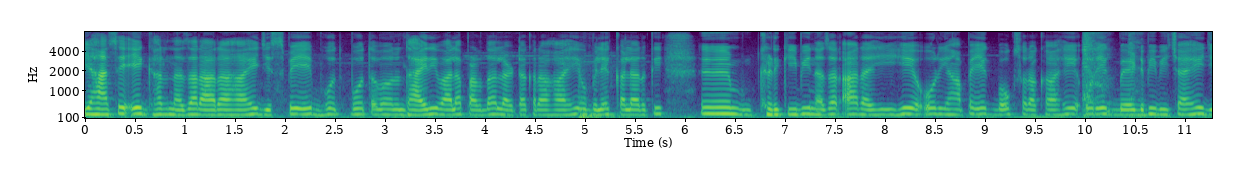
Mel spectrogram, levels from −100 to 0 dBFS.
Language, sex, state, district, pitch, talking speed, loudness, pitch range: Hindi, female, Bihar, Lakhisarai, 185 Hz, 220 wpm, -23 LUFS, 175-200 Hz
